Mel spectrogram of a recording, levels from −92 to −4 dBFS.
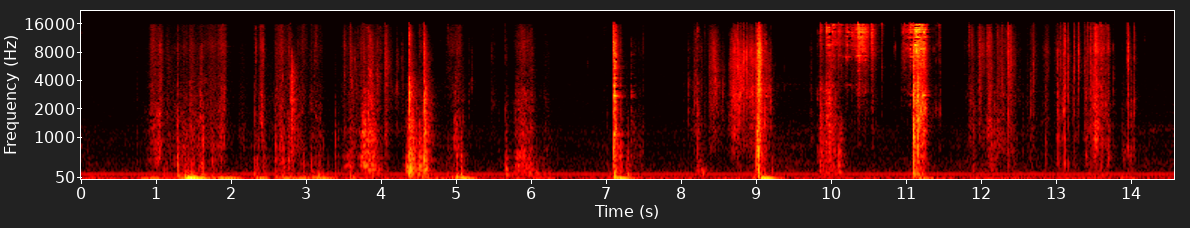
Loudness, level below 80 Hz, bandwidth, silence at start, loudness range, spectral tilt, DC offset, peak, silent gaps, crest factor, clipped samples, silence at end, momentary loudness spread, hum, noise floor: -32 LUFS; -48 dBFS; 17 kHz; 0.8 s; 18 LU; -1 dB/octave; under 0.1%; -8 dBFS; none; 30 dB; under 0.1%; 0.55 s; 23 LU; none; -65 dBFS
